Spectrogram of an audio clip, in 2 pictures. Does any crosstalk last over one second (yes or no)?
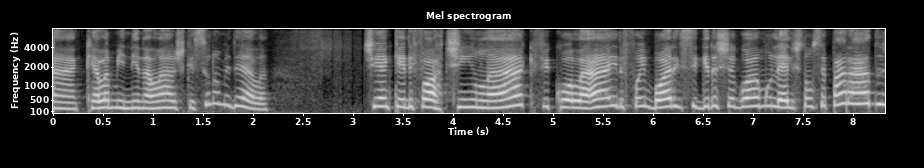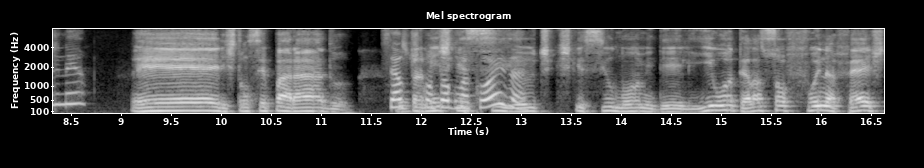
yes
